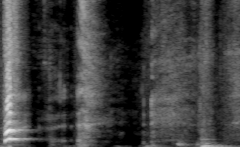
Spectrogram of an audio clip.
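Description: A dog that has just joined the room: one short, sharp yelp at the start, then a few soft snuffling and shuffling noises and a low thump near the end.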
